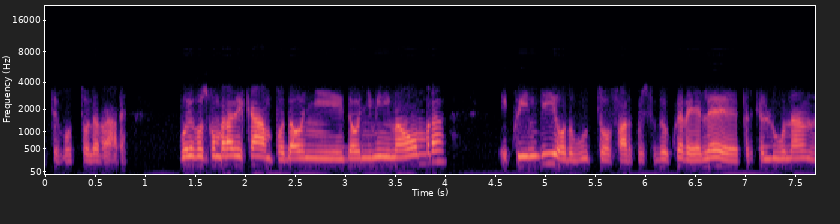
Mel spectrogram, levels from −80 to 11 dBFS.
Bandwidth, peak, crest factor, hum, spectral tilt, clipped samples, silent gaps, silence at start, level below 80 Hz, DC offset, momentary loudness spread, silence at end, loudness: 3.8 kHz; -4 dBFS; 18 dB; none; -7 dB/octave; under 0.1%; none; 0.1 s; -76 dBFS; under 0.1%; 11 LU; 0 s; -20 LUFS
